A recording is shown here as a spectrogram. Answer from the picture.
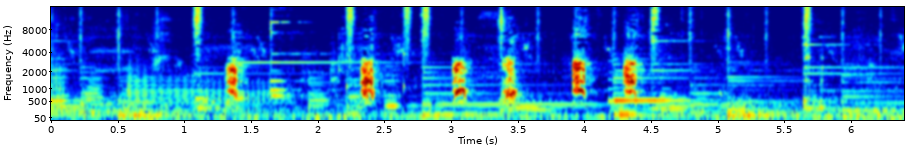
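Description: A dog barking about six times in quick succession, short sharp barks over background music.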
